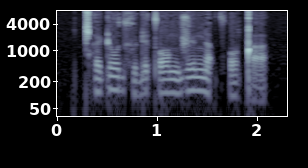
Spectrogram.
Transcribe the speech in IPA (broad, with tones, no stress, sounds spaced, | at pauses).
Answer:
ǁʰ əː˧ ʈ oː˦ d x ʏ˨ ɖ ə̰˧ tʼ ɔː˧ ŋ ɖ͡ʐ ʏː˦ ŋ ɳ a˦ ʔ t͡sʼ ɔ˧ ǃ a̰˨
